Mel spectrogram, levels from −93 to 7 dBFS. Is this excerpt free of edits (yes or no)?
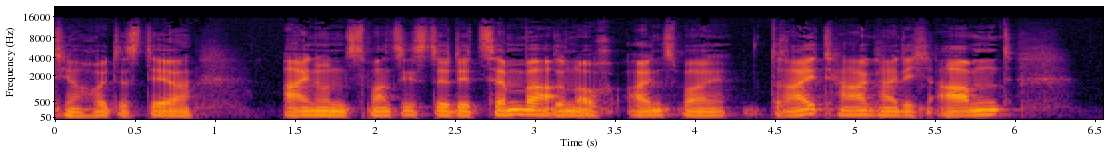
no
